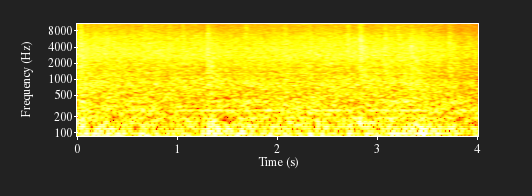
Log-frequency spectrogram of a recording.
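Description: Ballistic missile's rocket engine at liftoff: a steady, dense rushing noise, heaviest in the lows.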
